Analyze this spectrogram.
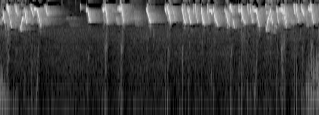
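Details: A saffron finch (Sicalis flaveola) sings a fast, high run of sharp, metallic chirps, several each second, with one brief pause and a few faint clicks behind.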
